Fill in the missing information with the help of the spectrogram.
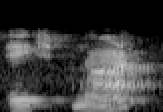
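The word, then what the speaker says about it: H₀: of a null hypothesis, which is H naught. A lot of people call it HO.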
